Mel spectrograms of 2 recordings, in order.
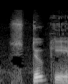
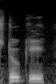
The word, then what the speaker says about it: Stucky: MD and Logan McDougall stooky is the way the coach said to pronounce it and I would believe that it's stooky simply because that's his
